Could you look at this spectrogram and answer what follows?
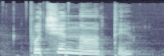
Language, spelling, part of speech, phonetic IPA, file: Ukrainian, починати, verb, [pɔt͡ʃeˈnate], Uk-починати.ogg
- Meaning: to begin, to start, to commence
